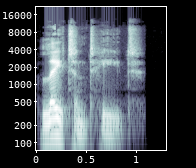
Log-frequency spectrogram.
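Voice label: "latent heat", British English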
